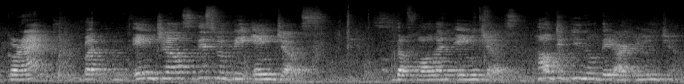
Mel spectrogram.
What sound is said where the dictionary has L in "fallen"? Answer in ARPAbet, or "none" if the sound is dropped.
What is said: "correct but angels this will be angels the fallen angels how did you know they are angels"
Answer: L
